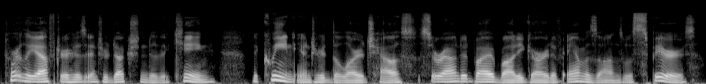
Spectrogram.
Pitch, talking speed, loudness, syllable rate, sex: 115 Hz, 185 wpm, -17 LUFS, 5.6 syllables/s, male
